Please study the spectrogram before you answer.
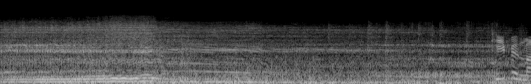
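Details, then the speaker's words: CR125 two-stroke: clean, steady buzz through the midrange revs, easing off smoothly without burbling or stutter; much better, cleaner running with correct jetting, though it is not meant to run perfectly at midrange. "tout cela devrait être nettoyé maintenant semble un peu mieux, je pense qu'il a besoin être nettoyé juste un peu plus oui c'est beaucoup mieux"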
